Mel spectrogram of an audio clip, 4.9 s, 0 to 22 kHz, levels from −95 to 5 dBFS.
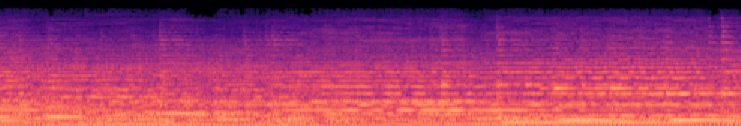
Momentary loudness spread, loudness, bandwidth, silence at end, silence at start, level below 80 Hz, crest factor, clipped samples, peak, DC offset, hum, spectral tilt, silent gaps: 4 LU; -16 LUFS; 13 kHz; 0 s; 0 s; -24 dBFS; 12 dB; under 0.1%; -2 dBFS; under 0.1%; none; -7 dB/octave; none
